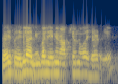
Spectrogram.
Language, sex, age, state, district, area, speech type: Kannada, male, 45-60, Karnataka, Gulbarga, urban, conversation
